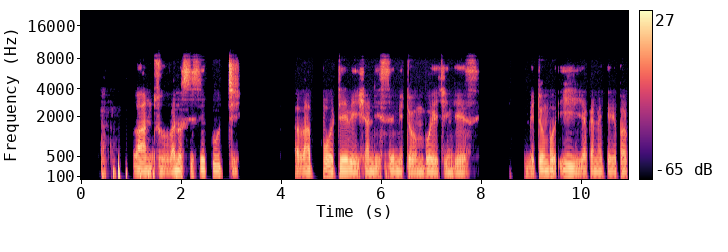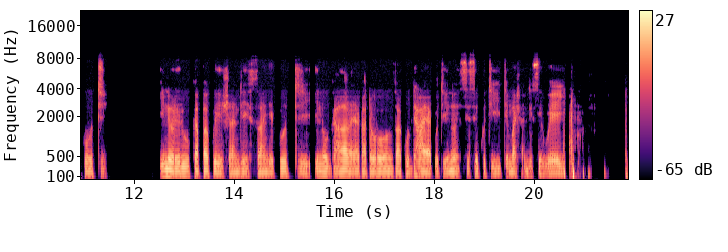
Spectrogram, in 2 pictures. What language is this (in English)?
Ndau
